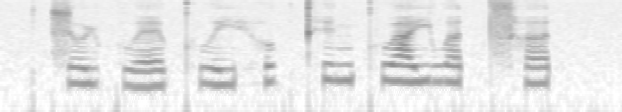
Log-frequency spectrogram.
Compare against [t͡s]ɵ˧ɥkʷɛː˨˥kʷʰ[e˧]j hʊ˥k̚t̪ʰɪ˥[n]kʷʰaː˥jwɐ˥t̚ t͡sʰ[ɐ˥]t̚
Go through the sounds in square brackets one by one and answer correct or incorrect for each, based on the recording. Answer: correct, correct, incorrect: ŋ, correct

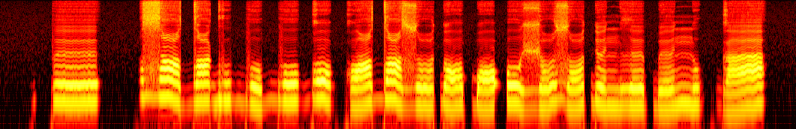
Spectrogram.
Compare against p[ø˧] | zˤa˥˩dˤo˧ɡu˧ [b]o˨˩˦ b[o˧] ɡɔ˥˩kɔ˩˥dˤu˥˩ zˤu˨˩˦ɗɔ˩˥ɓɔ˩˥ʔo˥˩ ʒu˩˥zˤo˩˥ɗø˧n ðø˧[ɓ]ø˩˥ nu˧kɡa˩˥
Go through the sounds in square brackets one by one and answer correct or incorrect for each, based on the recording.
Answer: correct, correct, correct, correct

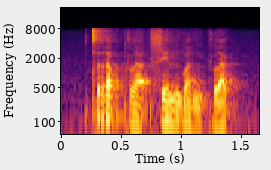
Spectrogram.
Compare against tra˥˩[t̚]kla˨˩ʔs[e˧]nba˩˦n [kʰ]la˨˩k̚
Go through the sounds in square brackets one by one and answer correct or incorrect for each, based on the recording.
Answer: incorrect: p̚, correct, incorrect: k

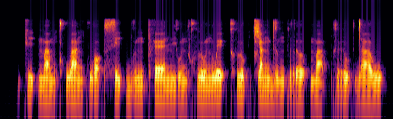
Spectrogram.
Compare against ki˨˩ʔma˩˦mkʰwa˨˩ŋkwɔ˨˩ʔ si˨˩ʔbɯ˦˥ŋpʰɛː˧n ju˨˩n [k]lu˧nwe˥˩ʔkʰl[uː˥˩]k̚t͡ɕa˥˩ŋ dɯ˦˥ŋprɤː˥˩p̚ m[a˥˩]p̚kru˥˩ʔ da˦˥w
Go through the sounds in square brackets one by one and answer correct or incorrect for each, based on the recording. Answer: incorrect: kʰ, incorrect: u˥˩, incorrect: a˨˩

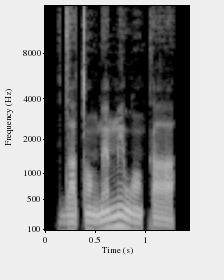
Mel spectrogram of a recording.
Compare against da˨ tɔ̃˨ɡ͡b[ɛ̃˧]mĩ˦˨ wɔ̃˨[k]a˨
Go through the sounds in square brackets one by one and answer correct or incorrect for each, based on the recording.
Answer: incorrect: ɛ̃˨˦, correct

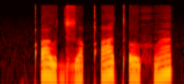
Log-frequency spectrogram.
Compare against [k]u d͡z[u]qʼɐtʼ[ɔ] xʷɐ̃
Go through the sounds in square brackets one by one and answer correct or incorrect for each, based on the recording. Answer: incorrect: qʼ, correct, incorrect: o

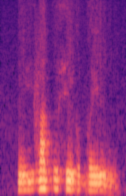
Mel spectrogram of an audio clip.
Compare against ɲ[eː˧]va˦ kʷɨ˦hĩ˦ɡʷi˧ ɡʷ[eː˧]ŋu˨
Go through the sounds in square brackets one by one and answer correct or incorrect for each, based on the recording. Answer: incorrect: iː˧, correct

